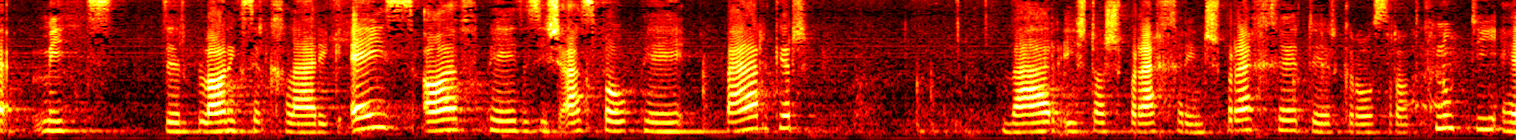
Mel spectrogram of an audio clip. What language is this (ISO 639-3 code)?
gsw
